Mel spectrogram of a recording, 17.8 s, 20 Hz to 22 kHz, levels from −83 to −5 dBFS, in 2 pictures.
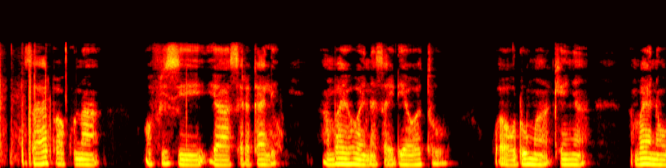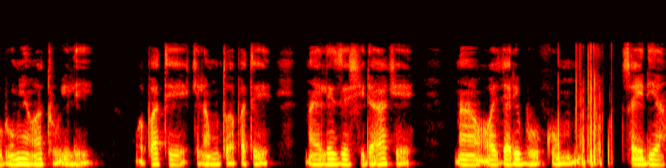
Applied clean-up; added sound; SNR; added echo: none; none; none; none.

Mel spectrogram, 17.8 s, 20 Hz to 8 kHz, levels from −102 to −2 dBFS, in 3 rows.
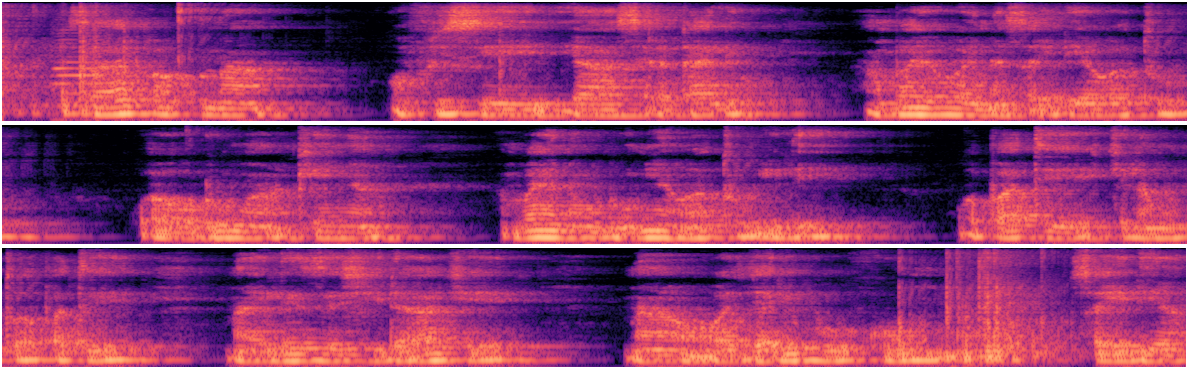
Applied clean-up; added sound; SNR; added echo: none; Wind instrument, woodwind instrument; 10 dB; reverberation time 0.7 s.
